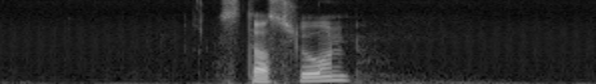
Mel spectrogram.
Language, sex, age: Norwegian, male, 36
